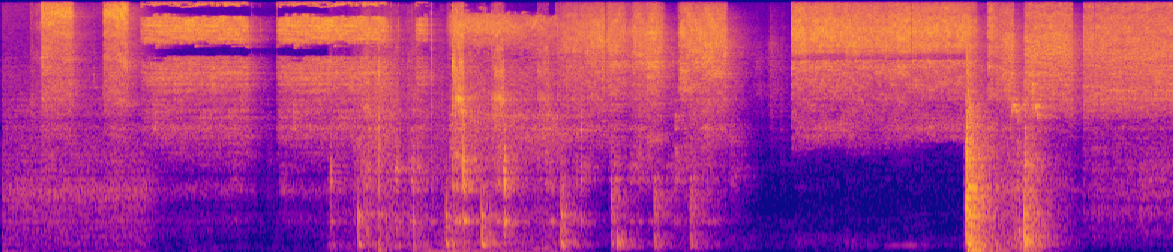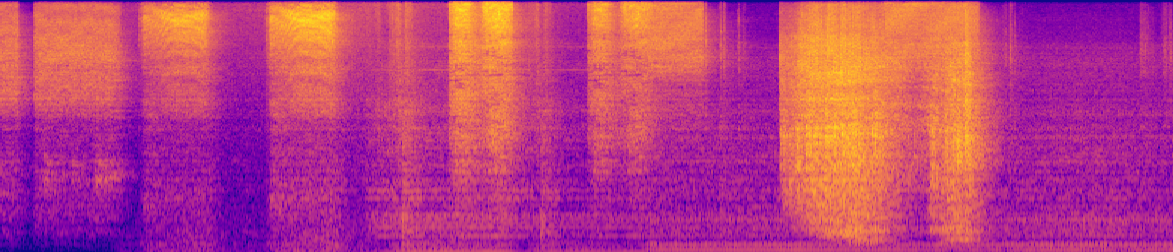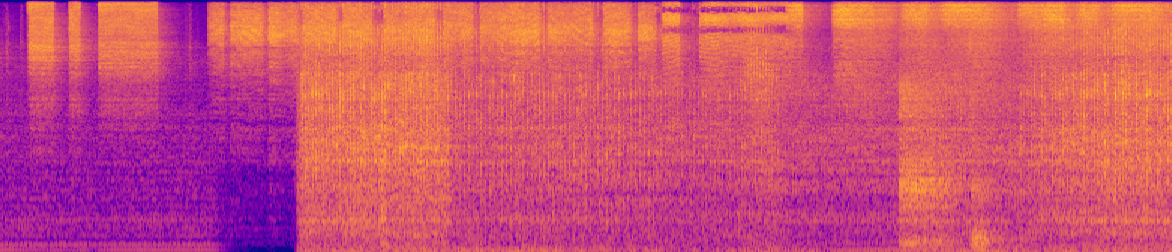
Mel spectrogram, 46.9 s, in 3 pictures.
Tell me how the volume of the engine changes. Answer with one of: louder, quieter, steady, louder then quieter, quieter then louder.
quieter then louder.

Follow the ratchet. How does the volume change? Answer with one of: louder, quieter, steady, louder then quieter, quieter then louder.
louder then quieter.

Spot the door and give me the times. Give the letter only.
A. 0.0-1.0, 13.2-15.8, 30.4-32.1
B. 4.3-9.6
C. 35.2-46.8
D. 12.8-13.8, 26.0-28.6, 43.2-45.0
D.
